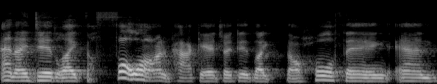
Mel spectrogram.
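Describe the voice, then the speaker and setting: A woman talks at a moderate pace with a fairly low voice. It is a plain, everyday voice. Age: 50s. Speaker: transformational coach. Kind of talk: casual chat. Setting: podcast interview.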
